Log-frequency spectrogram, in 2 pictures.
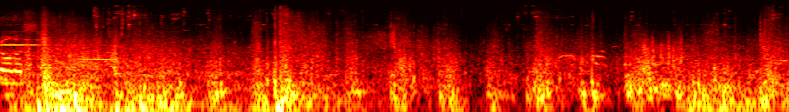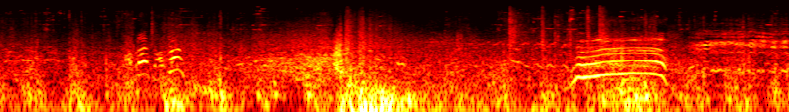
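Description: Horse hooves thud on sand at a gallop.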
